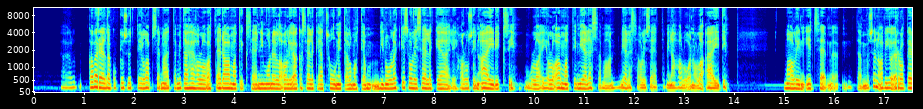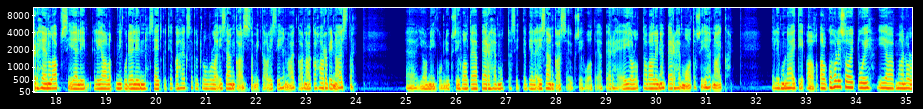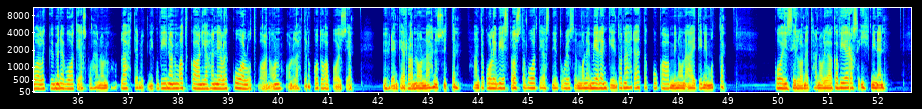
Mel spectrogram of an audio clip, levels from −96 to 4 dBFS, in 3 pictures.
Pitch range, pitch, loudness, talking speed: 160-185 Hz, 175 Hz, -20 LUFS, 155 wpm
